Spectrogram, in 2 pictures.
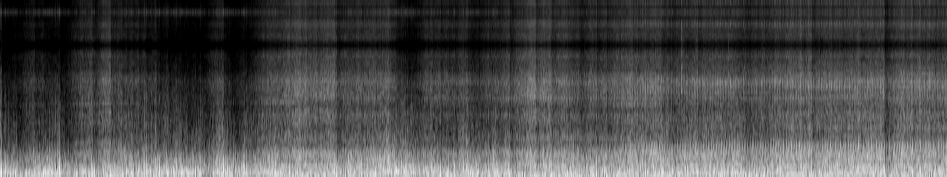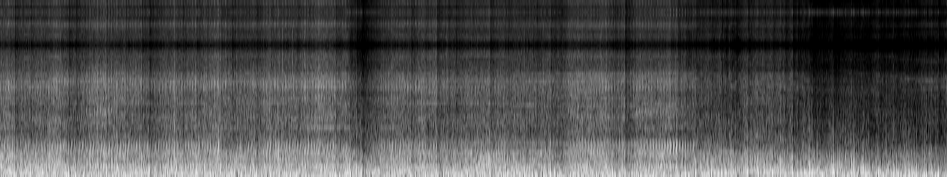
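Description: Motorcycle engine running steadily while riding along a dirt track, with wind rumble on the microphone.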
